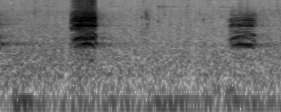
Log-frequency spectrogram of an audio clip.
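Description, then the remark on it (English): Two loud, harsh croaking calls from a raven, spaced about a second and a half apart, ringing out clearly over a soft steady background hiss like light rain. “Sounds of the birds featured on Bird Note, including this crafty raven, come from the Macaulay Library at the Cornell Lab of Ornithology.”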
